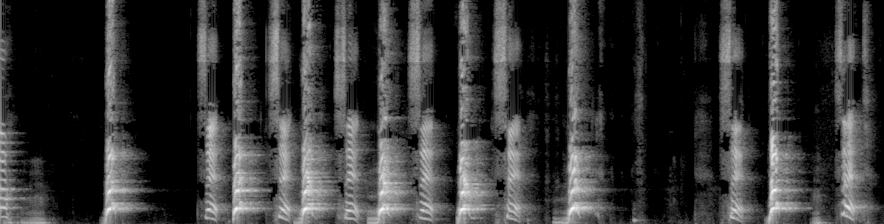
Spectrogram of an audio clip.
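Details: Miniature Poodle at play during a game with its owners; a run of short sharp barks, about a dozen in irregular bursts with brief pauses, a pause near the middle, and a person's voice at the start.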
